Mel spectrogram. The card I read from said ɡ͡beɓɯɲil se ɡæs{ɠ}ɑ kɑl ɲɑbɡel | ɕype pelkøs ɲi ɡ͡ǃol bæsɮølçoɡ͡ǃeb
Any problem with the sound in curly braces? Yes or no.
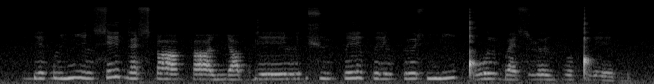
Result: no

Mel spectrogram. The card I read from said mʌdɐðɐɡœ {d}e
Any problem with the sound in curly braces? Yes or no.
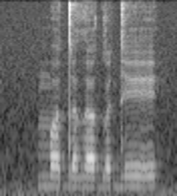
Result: no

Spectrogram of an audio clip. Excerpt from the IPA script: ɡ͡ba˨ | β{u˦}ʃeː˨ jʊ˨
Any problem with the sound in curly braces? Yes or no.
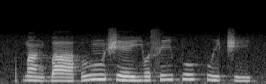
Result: yes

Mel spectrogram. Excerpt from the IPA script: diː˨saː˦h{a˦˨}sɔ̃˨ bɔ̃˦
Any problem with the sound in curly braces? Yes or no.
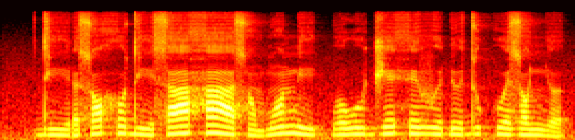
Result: yes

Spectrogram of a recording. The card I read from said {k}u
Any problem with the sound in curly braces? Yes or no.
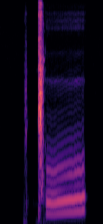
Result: yes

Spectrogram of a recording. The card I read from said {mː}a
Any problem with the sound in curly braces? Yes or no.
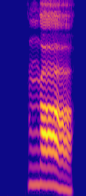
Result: yes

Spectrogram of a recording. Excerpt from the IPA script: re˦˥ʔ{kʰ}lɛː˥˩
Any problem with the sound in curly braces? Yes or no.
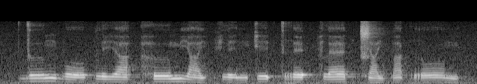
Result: yes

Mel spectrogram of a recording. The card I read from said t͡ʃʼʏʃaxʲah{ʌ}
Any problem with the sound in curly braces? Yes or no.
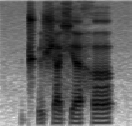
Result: no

